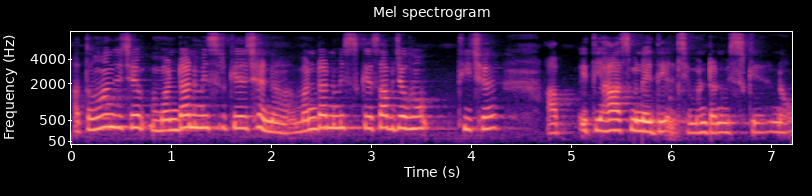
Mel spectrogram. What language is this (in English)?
Maithili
